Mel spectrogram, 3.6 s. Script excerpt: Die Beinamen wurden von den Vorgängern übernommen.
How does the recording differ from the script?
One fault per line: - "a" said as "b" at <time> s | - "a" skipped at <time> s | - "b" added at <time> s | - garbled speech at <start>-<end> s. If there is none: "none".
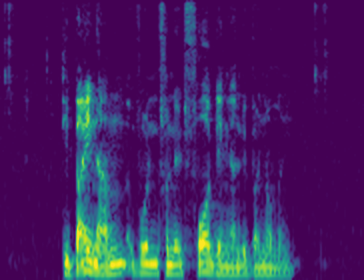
none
